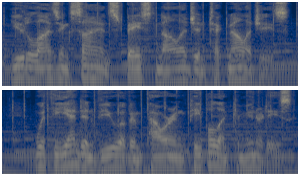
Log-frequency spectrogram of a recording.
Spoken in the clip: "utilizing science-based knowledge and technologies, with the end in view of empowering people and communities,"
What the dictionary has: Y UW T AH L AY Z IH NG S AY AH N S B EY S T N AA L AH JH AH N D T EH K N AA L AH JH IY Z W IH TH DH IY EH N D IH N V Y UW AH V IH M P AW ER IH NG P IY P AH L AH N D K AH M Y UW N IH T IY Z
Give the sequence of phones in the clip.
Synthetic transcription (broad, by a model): Y UW T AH L AY Z IH NG S AY AH N S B EY S N AA L AH JH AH N T EH K N AA L AH JH IY Z W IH DH IY EH N D IH N V Y UW AH V IH M P AW ER IH NG P IY P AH L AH N K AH M Y UW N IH T IY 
